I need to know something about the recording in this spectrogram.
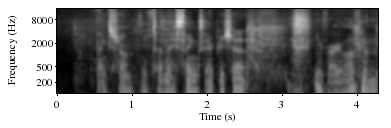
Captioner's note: laughs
